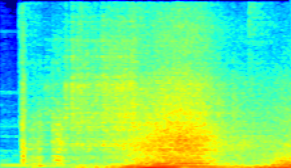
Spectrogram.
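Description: Outro sound effect of a car engine revving: a swelling rush of noise with a tone that rises and then falls, loudest just after a second in, followed by a second swell near the end.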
